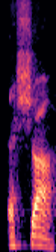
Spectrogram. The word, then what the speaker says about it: ella: way she pronounces it and the way they pronounce it where she lives in Buenos Aires in Mhm. Argentina, they pronounce it like a sh sound.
